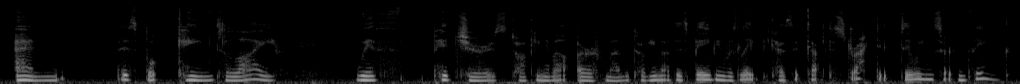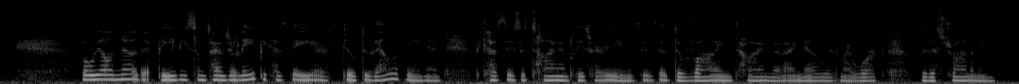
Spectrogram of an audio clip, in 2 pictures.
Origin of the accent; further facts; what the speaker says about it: United States; now in London, United Kingdom; as an American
